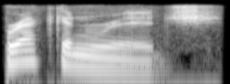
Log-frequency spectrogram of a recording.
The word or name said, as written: Breckinridge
